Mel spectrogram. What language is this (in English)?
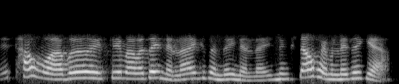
Bodo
